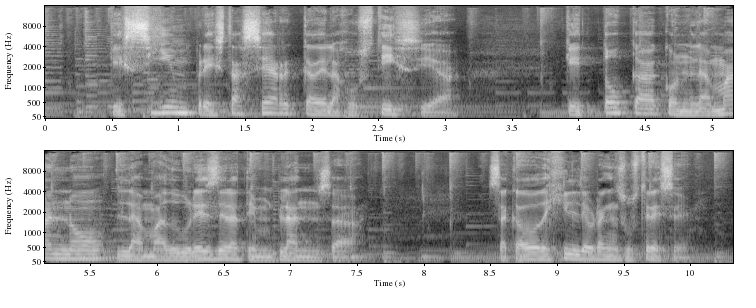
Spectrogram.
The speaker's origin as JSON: {"language": "Spanish", "country": "Peru", "said": "el pueblo peruano, mi pueblo"}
